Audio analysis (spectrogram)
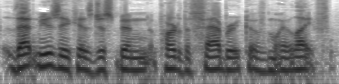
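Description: A man's voice: mid-range voice, steady tone, moderate pace, vocal fry, no room sound. A middle-aged man, telling his story reflectively as an interview guest. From Wisconsin, United States. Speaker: interview guest, singer and musician.

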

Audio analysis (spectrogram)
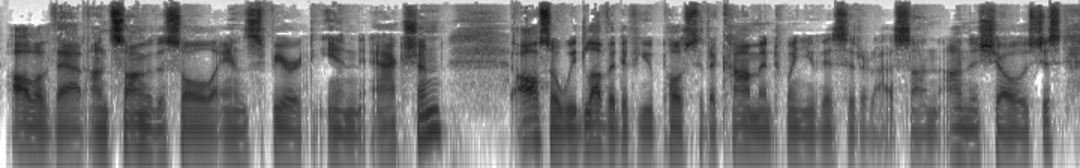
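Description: Male community radio host, low voice, earnest, careful spelling-out, no room sound. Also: no echo, studio quality. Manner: earnest, spells out names and web addresses.

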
